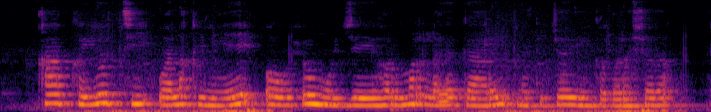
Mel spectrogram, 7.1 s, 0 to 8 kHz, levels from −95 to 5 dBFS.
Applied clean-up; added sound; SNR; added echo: none; Insect; 13 dB; reverberation time 0.6 s.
